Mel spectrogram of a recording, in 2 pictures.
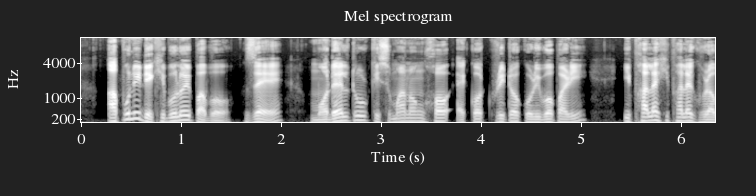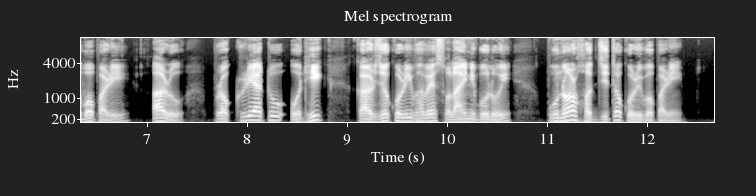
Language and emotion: Assamese, neutral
